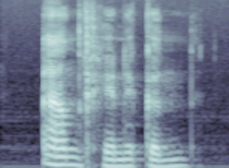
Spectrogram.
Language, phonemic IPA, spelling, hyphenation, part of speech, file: Dutch, /ˈaːnˌɣrɪ.nə.kə(n)/, aangrinniken, aan‧grin‧ni‧ken, verb, Nl-aangrinniken.ogg
- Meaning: to giggle at (someone) (often implying mockery)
